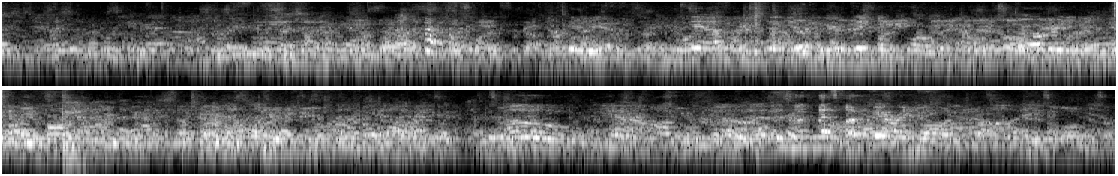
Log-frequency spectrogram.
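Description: Many adult men and women chatter at once in a room.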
